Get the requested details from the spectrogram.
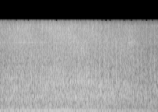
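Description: Helicopters' steady rotor drone and engine roar fill the air, low and throbbing, fading slightly as the craft move off. No voices are heard. Three helicopters carrying blue-force special forces troops flee during a military exercise.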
